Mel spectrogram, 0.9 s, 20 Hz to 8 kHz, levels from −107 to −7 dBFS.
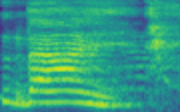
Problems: constant background noise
